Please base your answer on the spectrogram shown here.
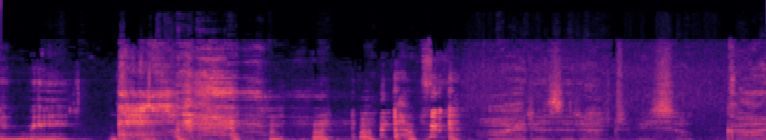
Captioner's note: KiKi laughing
